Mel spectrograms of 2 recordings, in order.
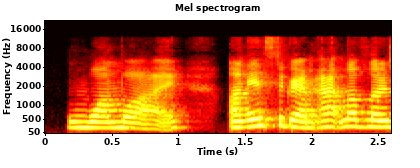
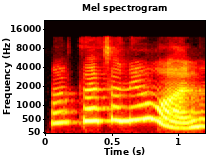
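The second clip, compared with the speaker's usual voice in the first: high-pitched mock disbelief; mock surprise; 9 semitones higher than usual. Real, not acted. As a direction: squeak it out in surprise. Repeats reaction, much higher.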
